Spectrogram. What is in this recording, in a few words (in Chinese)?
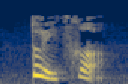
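"对策", Mandarin; chinese-flashcards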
